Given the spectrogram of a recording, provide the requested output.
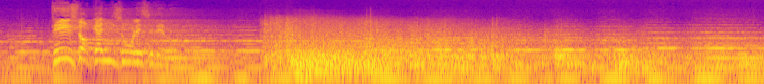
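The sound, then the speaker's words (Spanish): A voice sings briefly in an opera recording, then a loud, sustained roll of rumbling thunder, a sound effect, breaks in and continues steadily to the end, deep and washing over everything. “Y ahora desatemos los elementos, menciona, y de inmediato se ennegrece el cielo y del mismo surge una serie de estremecedores truenos.”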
